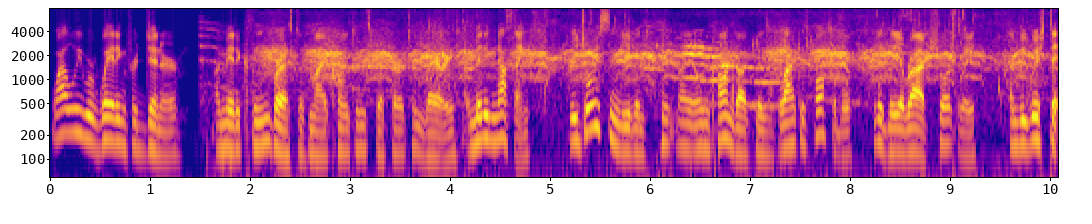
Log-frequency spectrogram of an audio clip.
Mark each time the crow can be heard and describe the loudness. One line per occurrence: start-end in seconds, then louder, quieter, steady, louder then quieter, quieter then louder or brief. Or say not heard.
1.9-10.0 steady.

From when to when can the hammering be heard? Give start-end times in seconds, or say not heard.
not heard.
